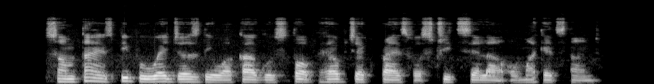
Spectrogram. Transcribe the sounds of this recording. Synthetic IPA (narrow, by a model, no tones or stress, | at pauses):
sɔ̃mtãɪ̃mspipl̩ˠwɛd͡ʒɔs̬dewakaɡostɔphɛlˠp̚t͡ʃɛk̚pɹaɪsfɔstɹitsɛlaʔɔmakɛtstãnd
